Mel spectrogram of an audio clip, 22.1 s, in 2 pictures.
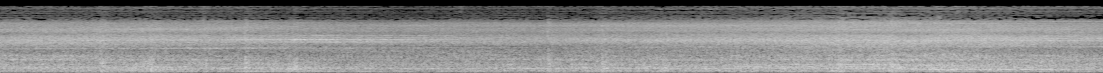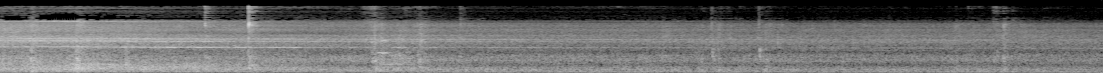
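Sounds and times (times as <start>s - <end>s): train wheels rolling on rails: 0.0s - 22.0s
thin high squeal: 11.0s - 15.9s.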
